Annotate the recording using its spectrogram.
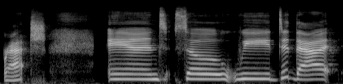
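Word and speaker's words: Brač: actually spell it is be RAC but it's pronounced branch and so we did that and that was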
